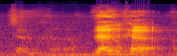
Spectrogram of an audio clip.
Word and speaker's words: Zheng He: How you mention, how you pronounce his name? Zheng He.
